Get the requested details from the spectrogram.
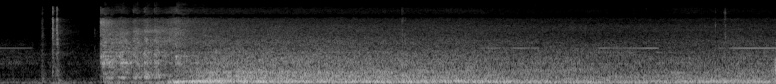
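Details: Late-model Toyota Tacoma after refitting an exhaust clamp whose rusted bolt had pulled through: the engine catches at once and settles into a steady, even idle with no rattle, sounding healthy after the repair.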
